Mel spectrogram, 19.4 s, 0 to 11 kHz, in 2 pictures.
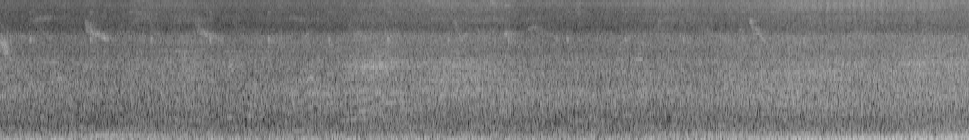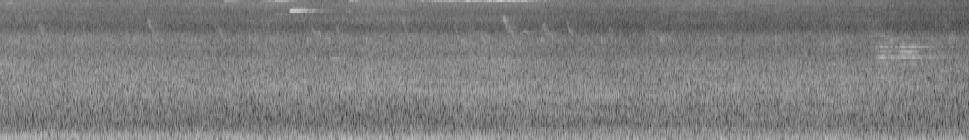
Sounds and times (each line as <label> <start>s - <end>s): traffic noise 0.0s - 19.3s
